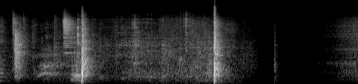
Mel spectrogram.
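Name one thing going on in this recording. Metal tongs clink against hot metal.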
